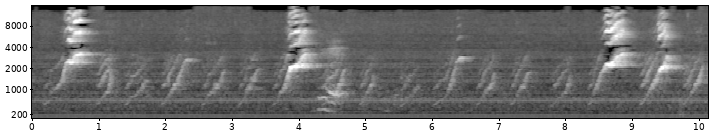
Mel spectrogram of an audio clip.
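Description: A guinea pig gives shrill, rising whistled wheeks between softer chirping squeaks.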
